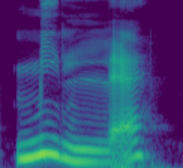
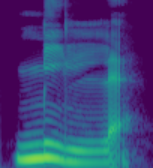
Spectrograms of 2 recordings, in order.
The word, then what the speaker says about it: mille: In mille, which is a thousand, there's a double L, which should be really nice and long. Mille. – Mille. Mille. – It also ends in the letter E, which is pronounced E.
